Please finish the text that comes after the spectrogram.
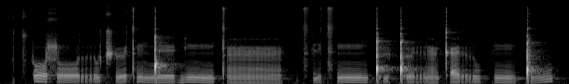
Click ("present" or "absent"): present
